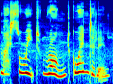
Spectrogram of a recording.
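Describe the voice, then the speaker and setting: A sweet but prim young Victorian lady, easily indignant. Her voice is very high, with theatrical, careful diction suited to a radio comedy. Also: animated, slow pace, slight background noise, exaggerated voice. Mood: wounded, dramatic. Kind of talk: scripted radio comedy acting.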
